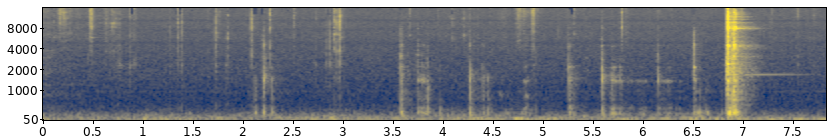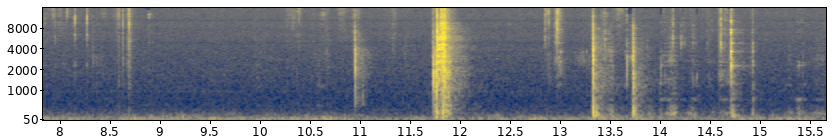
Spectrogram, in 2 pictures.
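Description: Small metal clicks and taps as ring pliers work the internal snap ring out of a ratchet head and the drive gear is lifted out. The loudest is one sharp click with a brief metallic ring about seven seconds in, with another sharp click near twelve seconds and a run of lighter clicks after it.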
